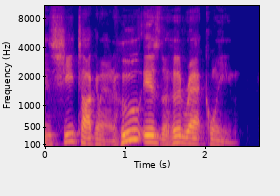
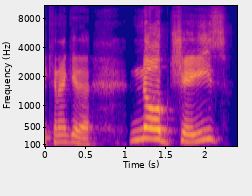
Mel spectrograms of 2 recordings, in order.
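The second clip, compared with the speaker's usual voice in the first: higher, louder mock yell; hammed-up catchphrase voice; 5 semitones higher, 6 dB louder, slower than usual. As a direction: punch it out as a silly shout. Performs requested silly catchphrase for chat.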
